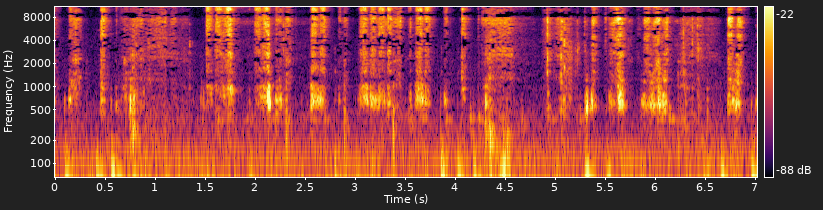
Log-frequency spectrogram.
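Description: A hand writes lines of text with a marker pen in an open, wire-bound, lined paper notebook lying on a table, rubbing and scratching the tip over the paper. The quiet, bright, dry scratching comes in short, uneven bursts of strokes with brief pauses between them, carrying a slight mid-range squeak and almost no low end.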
